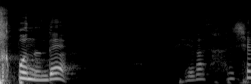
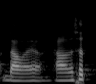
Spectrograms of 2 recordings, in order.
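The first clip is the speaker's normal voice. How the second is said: ordinary talk, nothing marked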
